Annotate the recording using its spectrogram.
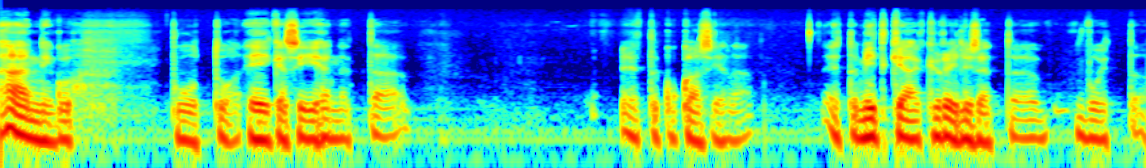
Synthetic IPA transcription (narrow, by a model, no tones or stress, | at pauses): hænniːŋku | puːt̪ːuɑeikæsiːhenet̪ːæ | et̪ːækukɑsielæ | et̪ːæmit̪kæːkyrilːiset̪ːʋoit̪ːɑː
